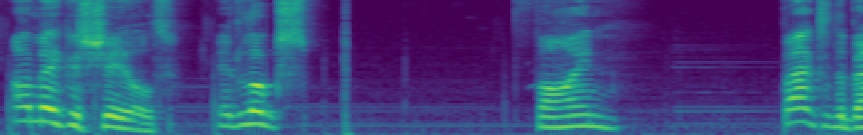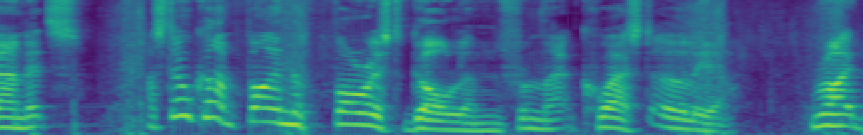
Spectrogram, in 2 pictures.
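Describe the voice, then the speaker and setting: A man's voice: sits high, fairly bright tone. Dry, sarcastic man reviewing a game. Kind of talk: scripted review narration over gameplay.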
